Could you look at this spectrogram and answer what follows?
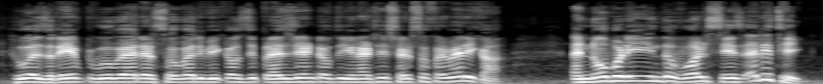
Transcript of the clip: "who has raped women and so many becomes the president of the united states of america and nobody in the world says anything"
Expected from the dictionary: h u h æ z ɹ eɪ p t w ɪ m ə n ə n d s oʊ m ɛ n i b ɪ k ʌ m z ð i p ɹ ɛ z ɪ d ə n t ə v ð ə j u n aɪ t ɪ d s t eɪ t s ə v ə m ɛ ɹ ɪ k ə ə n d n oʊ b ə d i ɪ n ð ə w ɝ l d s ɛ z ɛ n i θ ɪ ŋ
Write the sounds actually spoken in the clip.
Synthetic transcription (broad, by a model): h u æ z ɹ eɪ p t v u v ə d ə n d s oʊ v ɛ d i b ɪ k ʌ m z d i p ɹ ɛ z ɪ d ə n t ə v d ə j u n aɪ t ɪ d s t eɪ t s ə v ə m ɛ ɹ ɪ k ə ə n d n oʊ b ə d i ɪ n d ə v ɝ l d s ɛ z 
